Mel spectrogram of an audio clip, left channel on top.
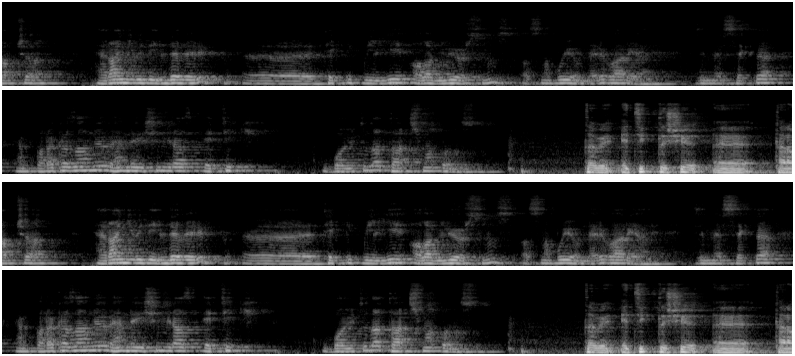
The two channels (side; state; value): both; normal; correlation 0.79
